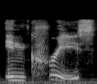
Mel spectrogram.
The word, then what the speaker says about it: increase: Now in this word, the EA in the middle there, of those two vowels, the E is going to receive the action there. Okay, so instead of giving it a long A sound, we would use a long E. So the word would be increase.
